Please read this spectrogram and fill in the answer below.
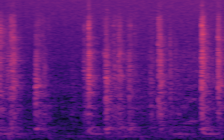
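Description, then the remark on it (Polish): A cassette deck rewinding tape: a low, wavering motor whir runs under a series of sharp mechanical clicks and rattles, arriving in uneven bursts. No one speaks. “Ja myślę, że tutaj więcej nie trzeba już y, opowiadać, bo jak sami Państwo słyszą, dźwięki wydaje podobne jak tamten poprzedni Sony więc myślę, że możemy już przejść do prezentacji.”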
